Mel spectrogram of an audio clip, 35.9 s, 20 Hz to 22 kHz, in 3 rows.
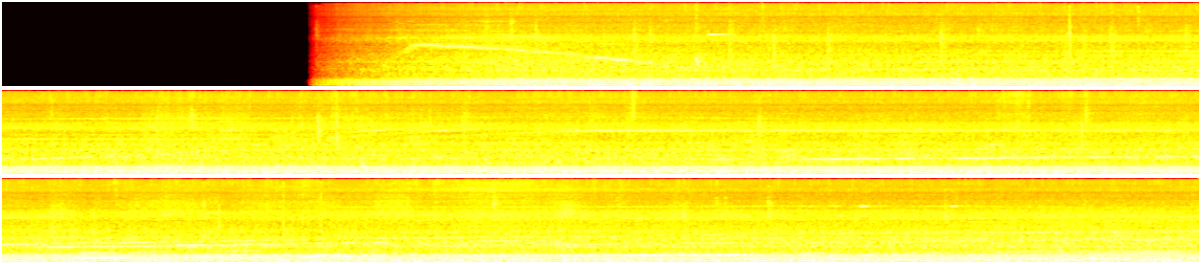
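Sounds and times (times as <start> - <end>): faint whines: 4.0 - 7.5, 11.0 - 35.9
air compressor droning: 10.0 - 35.9.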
